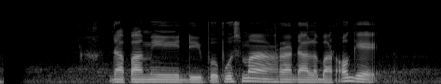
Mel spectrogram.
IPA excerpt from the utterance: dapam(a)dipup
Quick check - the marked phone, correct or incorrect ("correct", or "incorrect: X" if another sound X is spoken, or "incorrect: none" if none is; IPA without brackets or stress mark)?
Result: incorrect: i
